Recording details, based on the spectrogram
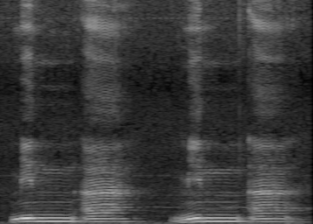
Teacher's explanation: nun sukun bertemu hamzah dan terbaca dengan jelas nun sukunnya dinamakan izhar halqi.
